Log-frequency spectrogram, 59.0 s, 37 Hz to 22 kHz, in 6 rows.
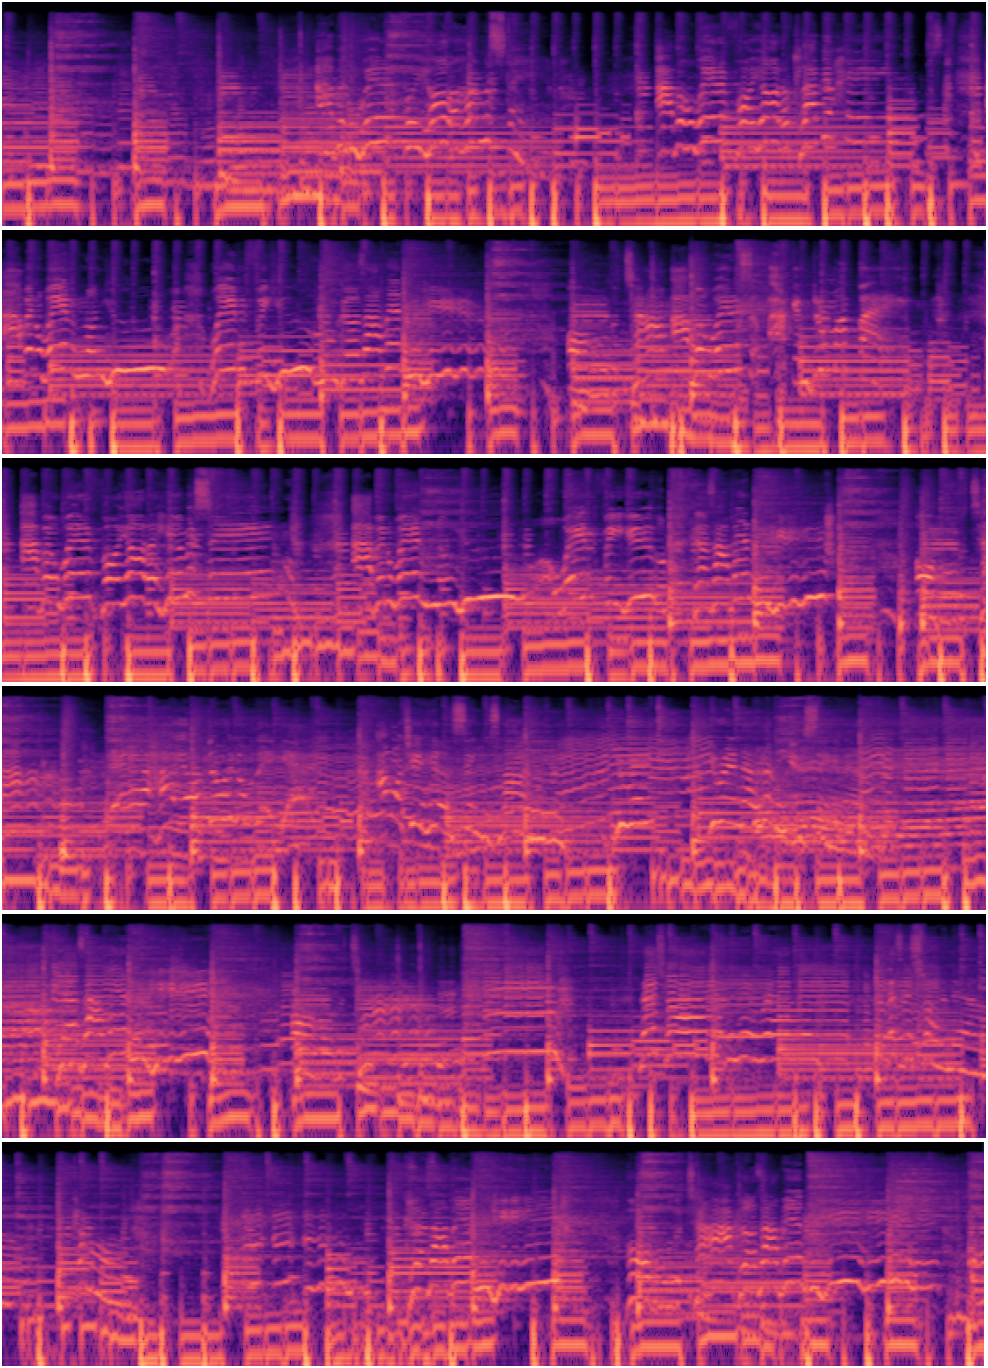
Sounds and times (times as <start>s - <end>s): Music: 0.0s - 59.0s
Female singing: 3.2s - 5.5s, 6.6s - 9.0s, 9.8s - 14.8s, 15.5s - 18.9s, 19.9s - 22.4s, 23.2s - 28.1s, 28.7s - 41.5s, 42.2s - 43.6s, 45.8s - 50.4s, 53.2s - 59.0s.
